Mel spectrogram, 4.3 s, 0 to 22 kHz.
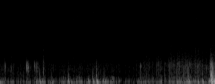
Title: stomach growling 4 minutes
